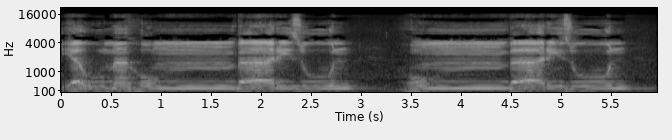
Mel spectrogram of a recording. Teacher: الإخفاء الشفوي من اسمه، لأن مخرج الميم والباء من الشفة، من الشفتين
